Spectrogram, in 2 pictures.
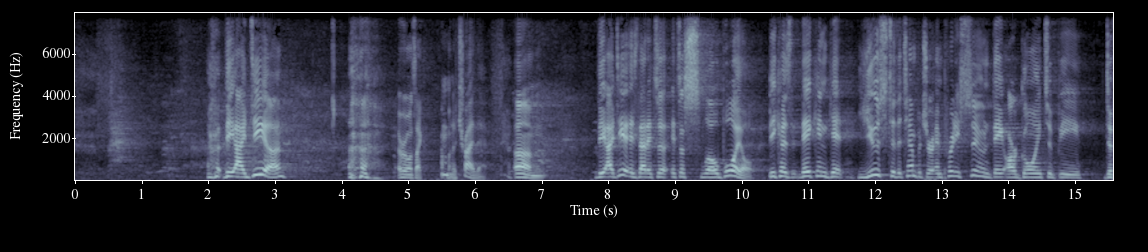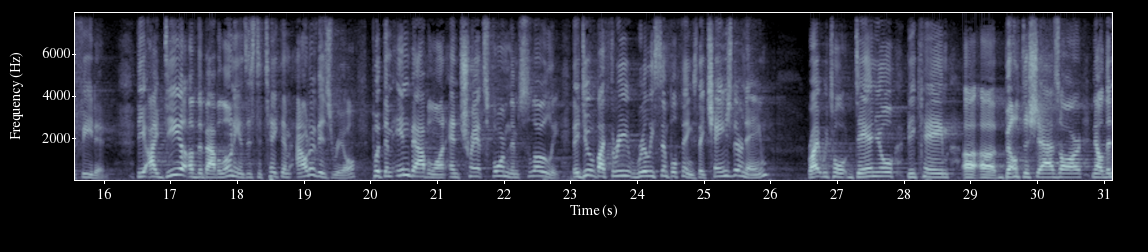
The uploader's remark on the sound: special message taken from our Sunday Night Live event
